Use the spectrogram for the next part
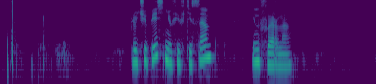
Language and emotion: Russian, neutral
